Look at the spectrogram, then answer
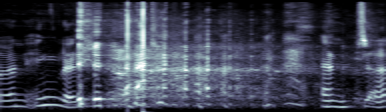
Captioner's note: laughter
